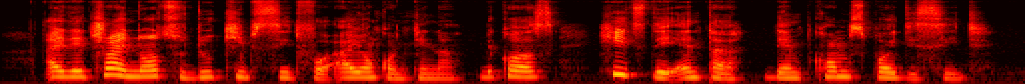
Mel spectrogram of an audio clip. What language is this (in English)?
Nigerian Pidgin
